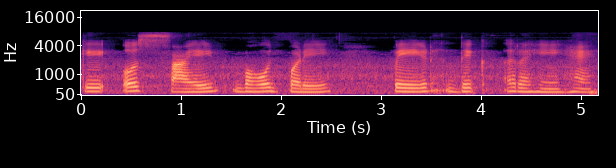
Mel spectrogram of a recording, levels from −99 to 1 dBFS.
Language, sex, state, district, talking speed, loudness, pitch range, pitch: Hindi, female, Madhya Pradesh, Umaria, 105 wpm, -18 LUFS, 160-180 Hz, 170 Hz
